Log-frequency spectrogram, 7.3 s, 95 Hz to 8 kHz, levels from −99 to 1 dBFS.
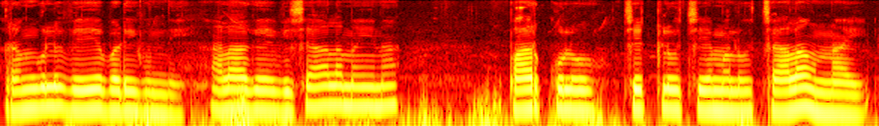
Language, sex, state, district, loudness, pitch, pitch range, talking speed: Telugu, male, Andhra Pradesh, Sri Satya Sai, -16 LUFS, 165 Hz, 150-175 Hz, 90 wpm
